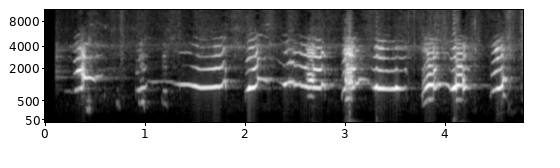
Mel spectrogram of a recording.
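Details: Two young German Shepherd puppies struggling to cross a bridge whimper and yip in a run of high, wavering whines, some rising and falling, repeated roughly every half second with brief gaps between bursts.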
